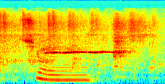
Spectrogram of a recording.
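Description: A man's voice giving one drawn-out "choo" call that slides down in pitch and then holds, with a faint steady high tone alongside it.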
